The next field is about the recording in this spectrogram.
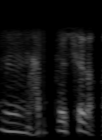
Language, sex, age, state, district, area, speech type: Bodo, female, 45-60, Assam, Udalguri, urban, conversation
